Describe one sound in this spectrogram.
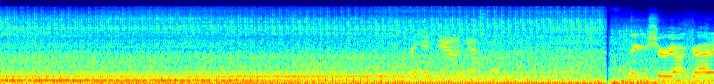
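A small engine hums loudly and steadily close by.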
